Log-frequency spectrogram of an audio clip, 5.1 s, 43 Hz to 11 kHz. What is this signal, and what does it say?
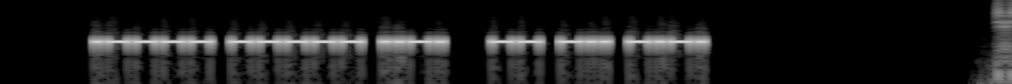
Morse code, heard as a keyed tone, about 36 wpm, 700 Hz. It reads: 10F MDC
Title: Field Day Exchanges Encore - 35wpm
